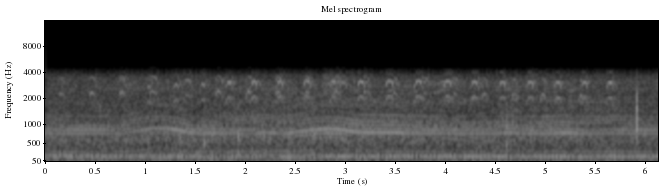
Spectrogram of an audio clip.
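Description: A small engine running steadily with a low hum and a mid-pitched whine that rises and falls slightly twice, most likely a quad bike's. Over it a bird repeats a short chirping call about three times a second for several seconds, and a sharp click comes near the end.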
